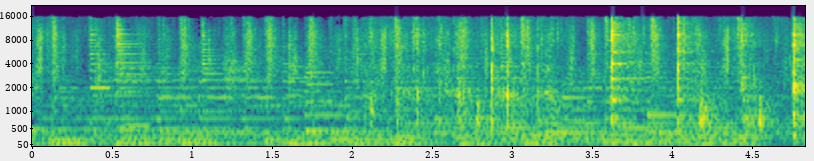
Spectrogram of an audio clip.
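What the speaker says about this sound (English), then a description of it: "Now give this a nice stir" A parsley and olive oil mixture being stirred in a bowl, with repeated clinks and scrapes of a utensil on the dish, fairly close, over soft background music.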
